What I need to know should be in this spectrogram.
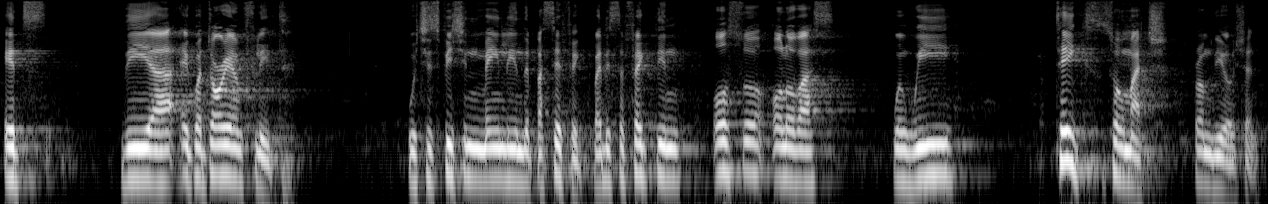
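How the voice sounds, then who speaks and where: A Chilean man presents to a conference audience in English, which is not his first language. His pitch sits in an ordinary middle range, and he talks in measured phrases with frequent pauses. His voice carries a long reverb from the big hall. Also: fairly even intonation. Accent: Chilean Spanish. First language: Spanish. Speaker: conference speaker.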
